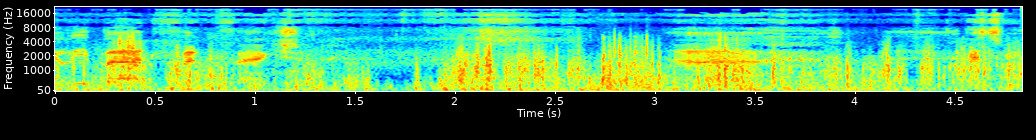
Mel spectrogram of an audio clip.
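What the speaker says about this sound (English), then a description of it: "it's quite noisy, windy out here" Wind gusts buffeting the microphone outdoors on a farm, a loud, continuous broadband rumble that swells and eases throughout.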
